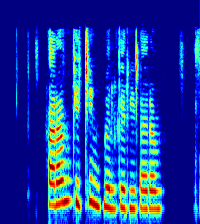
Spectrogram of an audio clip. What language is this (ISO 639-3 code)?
pus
